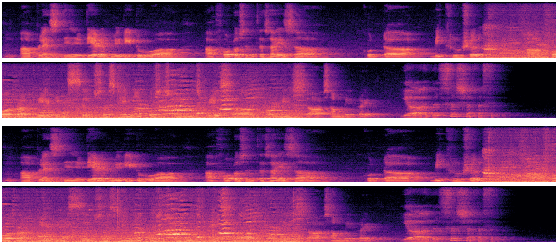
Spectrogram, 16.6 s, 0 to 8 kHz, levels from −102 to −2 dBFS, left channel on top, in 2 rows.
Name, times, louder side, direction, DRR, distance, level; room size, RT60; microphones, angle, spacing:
voice 1, 0.3-2.6 3.0-4.8 5.5-6.2 6.4-7.2 7.9-13.8, left 2 dB, 50° left, 2 dB, 0.9 m, -27 dB
sound 1, 7.2-12.8, right 2 dB, 30° right, 0.9 m, -24 dB
voice 2, 14.3-15.7, left 1 dB, 20° left, 1 dB, 0.5 m, -34 dB
7.7 x 3.9 x 3.4 m, 1.0 s
head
